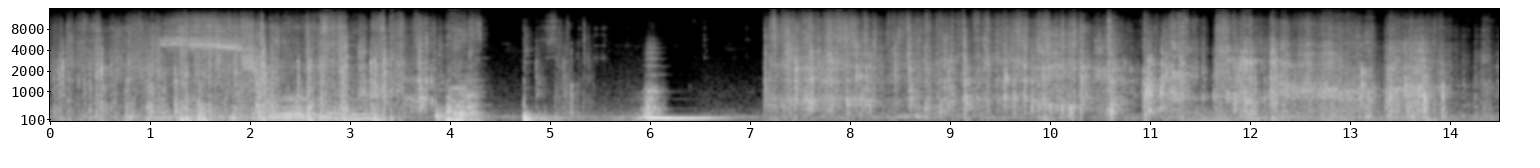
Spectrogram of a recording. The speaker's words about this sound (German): Ich habe das Gequietsche eines Stuhls aufgenommen und dazu das Gekritzel des Stifts.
